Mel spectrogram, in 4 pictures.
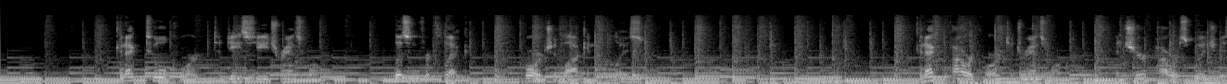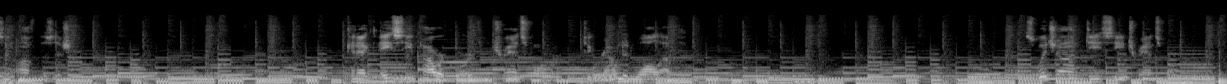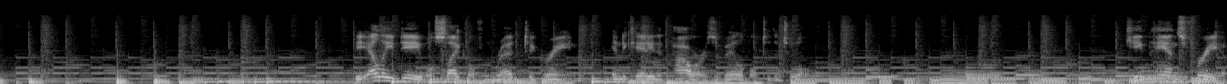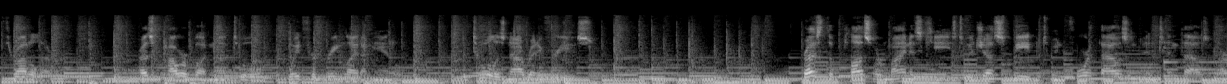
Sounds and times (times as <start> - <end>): Music: 0.0 - 49.0
Speech: 1.2 - 3.3, 3.9 - 6.5, 9.2 - 13.1, 15.8 - 19.2, 22.5 - 24.0, 28.1 - 32.7, 35.8 - 37.4, 38.2 - 40.8, 41.4 - 42.8, 44.8 - 49.0.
